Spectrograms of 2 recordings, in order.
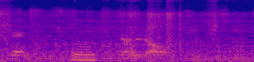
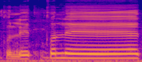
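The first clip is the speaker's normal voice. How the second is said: high, loud and slow, stretching each kulit; drawn-out high call; 5 semitones higher, 10 dB louder than usual. Real, not acted. Calling the pet loudly to make it look. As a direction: coax it out slowly.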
